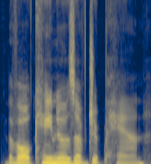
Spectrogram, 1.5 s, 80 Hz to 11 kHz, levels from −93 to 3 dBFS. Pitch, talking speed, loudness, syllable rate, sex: 200 Hz, 160 wpm, -15 LUFS, 5.0 syllables/s, female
